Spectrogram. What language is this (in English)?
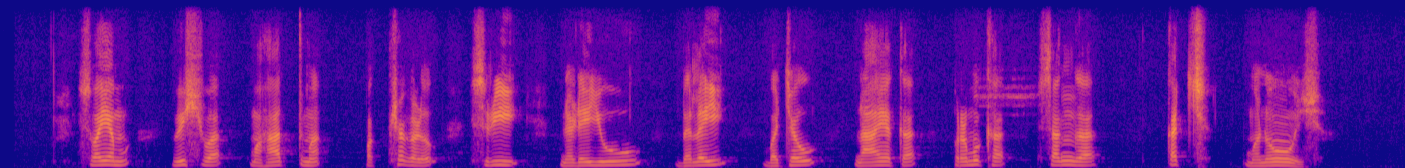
Kannada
